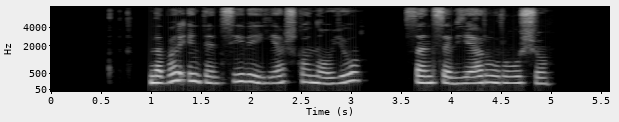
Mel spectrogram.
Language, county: Lithuanian, Vilnius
